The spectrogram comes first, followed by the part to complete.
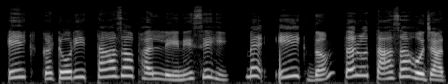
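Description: It's a speech clip with a single loud pop from 2.80 to 2.82 s, a sharp spike roughly 15 dB above the speech, likely a voltage pulse from a plug, switch or static discharge.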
